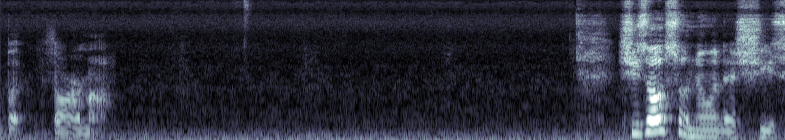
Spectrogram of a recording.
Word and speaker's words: dharma: the i know it's just so wouldn't be pronounced dharma but therma she's also known as she's whose beauty is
